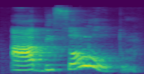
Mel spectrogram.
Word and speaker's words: absoluto: Outro, absoluto. Nós percebemos aí, olha, que o B é mudo. Então, nós não temos que dar ênfase para o som vocálico de I entre B e S. O correto é absoluto e não absoluto.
